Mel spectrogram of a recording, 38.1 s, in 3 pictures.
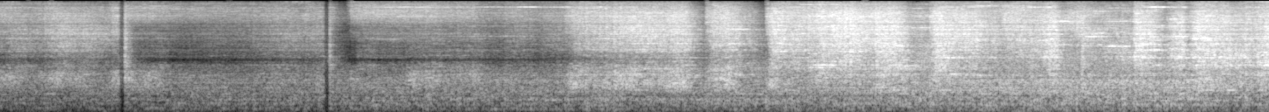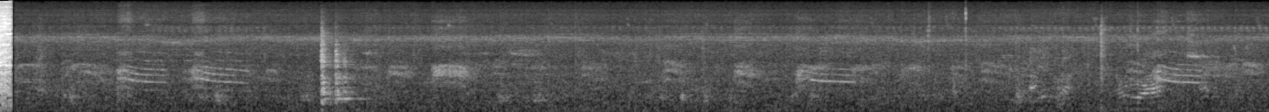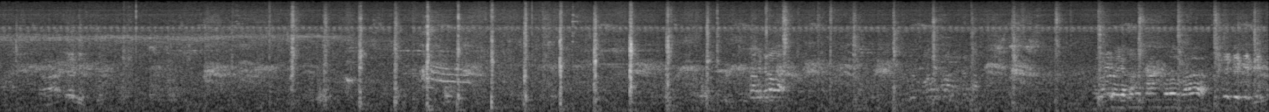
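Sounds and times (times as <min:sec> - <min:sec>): train wheels rushing on rail: 0:00.0 - 0:12.8
birds chirping: 0:16.3 - 0:38.0.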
